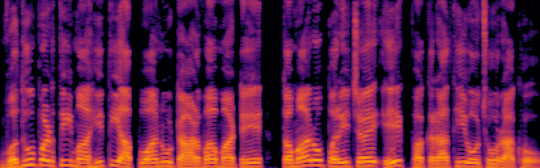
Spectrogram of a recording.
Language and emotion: Gujarati, neutral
